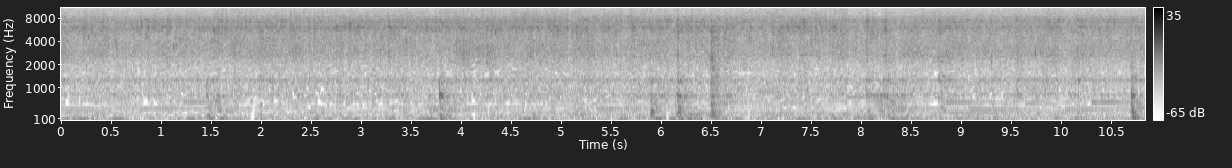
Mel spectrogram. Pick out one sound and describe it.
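A spatula scrapes and clatters against a pan.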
